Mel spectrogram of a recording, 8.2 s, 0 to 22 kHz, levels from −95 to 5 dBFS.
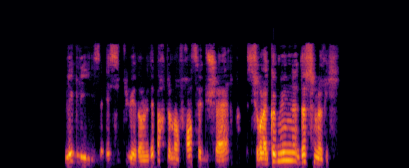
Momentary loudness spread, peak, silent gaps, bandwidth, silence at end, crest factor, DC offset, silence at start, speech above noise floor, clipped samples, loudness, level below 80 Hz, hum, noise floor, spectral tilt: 17 LU; 0 dBFS; 2.41-2.45 s, 4.80-4.92 s; 7.8 kHz; 1.5 s; 20 dB; under 0.1%; 1.3 s; over 71 dB; under 0.1%; -19 LUFS; -66 dBFS; none; under -90 dBFS; -5.5 dB/octave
